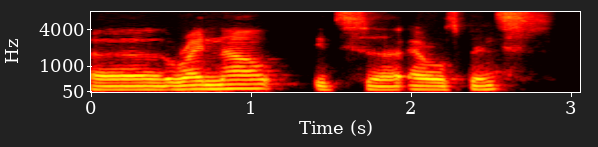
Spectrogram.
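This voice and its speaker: A man's voice: mid-range voice, steady tone, slow, dark tone, no room sound. A man from France, a native French speaker, giving brief, hesitant answers as a guest on a video call.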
